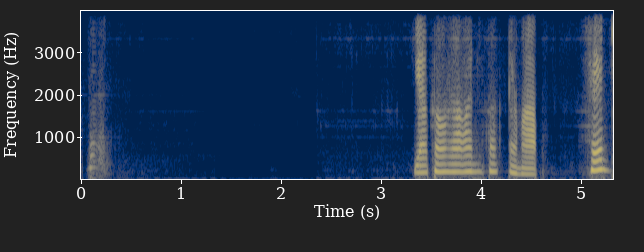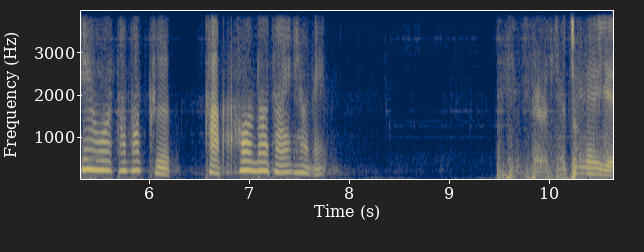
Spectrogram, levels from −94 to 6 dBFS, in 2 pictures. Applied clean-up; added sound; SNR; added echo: neural separator model SepFormer WHAMR!.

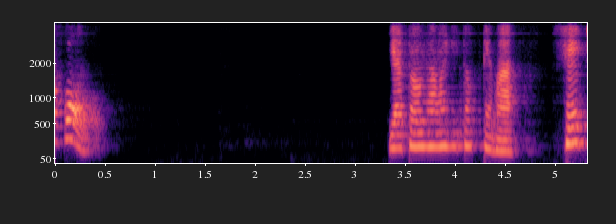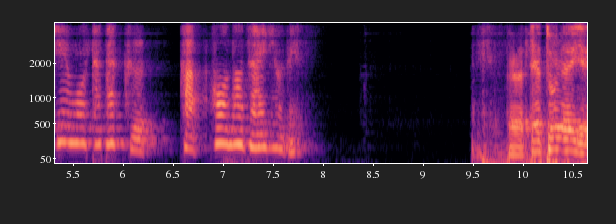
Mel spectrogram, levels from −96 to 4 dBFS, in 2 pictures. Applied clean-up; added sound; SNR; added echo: neural mask model DeepFilterNet 3.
